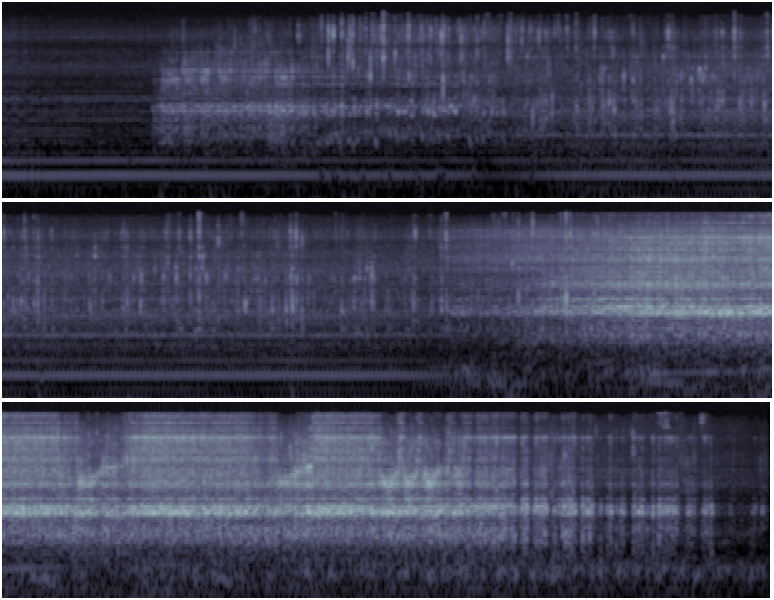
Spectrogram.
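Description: Keurig single-serve coffee maker brewing: a steady low machine hum under the sound of coffee streaming into a glass mug. The hum stops about nine seconds in, and the pouring gets louder for the last several seconds.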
